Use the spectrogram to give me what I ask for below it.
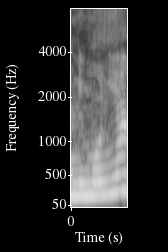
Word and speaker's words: pneumonia: कहते हैं है और निमोनिया को पीछे से लिखते हैं आज भी साइलेंट होता है तो निमोनिया पढ़ते इसको है और निमोनिया रोग में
